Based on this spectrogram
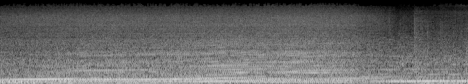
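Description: Engine of a vehicle driven like a motorbike in a video game revs hard, a steady loud droning whine that holds throughout and edges slightly upward in pitch.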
